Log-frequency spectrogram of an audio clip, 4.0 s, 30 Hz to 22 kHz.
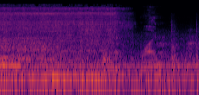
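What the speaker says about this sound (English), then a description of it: "we have 1, 2, 3 screws that need to be removed" A ratchet turns out screws on the rear panel of a Kenmore Elite dryer, giving close, steady mechanical clicking over a busy background, with a short fainter stretch near the end.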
